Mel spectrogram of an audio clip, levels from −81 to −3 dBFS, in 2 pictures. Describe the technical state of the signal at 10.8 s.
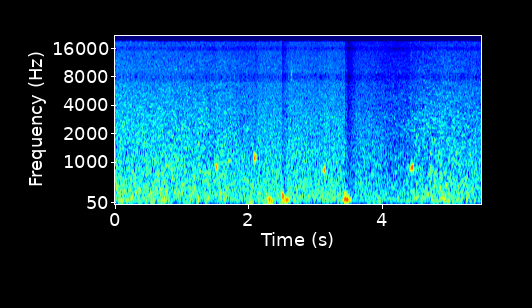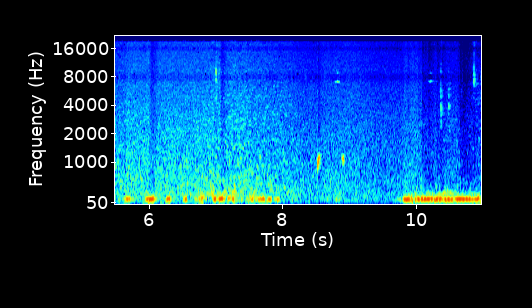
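At 10.8 s you're hearing overdone noise removal, which runs through the whole clip. The reduction is set so hard that bands near the noise floor get switched off, taking the quiet parts of the speech with them. The room noise, about 29 dB under the speech, drops and breaks up into twinkling specks.

Gain pumping is there too, across the full length. The gain swings by around 10 dB, pulling loud and soft parts closer in level, so the speech sounds squashed and flattened in level. The likely cause is gain set far too high, with a fast limiter clamping down on every peak.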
